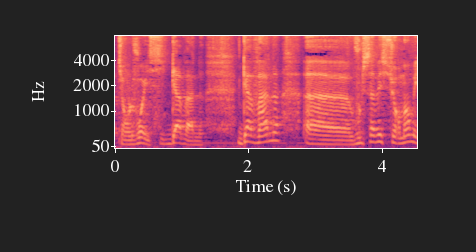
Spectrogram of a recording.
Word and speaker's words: Gavan: petites anecdotes et finalement Gavan et bien c'est la façon de prononcer Jean Gabin Gabon en japonais qui était très populaire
